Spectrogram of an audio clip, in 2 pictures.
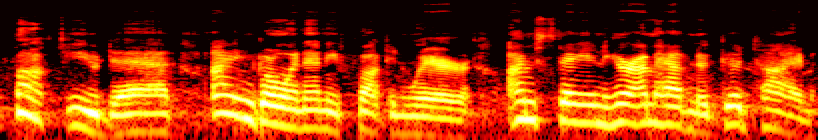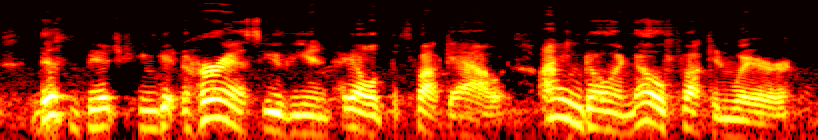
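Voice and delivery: high, loud, belligerent yell back at Dad; defiant shout. Retold or imitated. Uncle yells back at his father, refusing to leave, loud defiant shout. Uncle defies grandpa in retold fight.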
